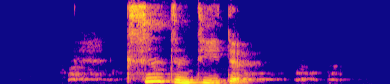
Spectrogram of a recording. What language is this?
Kabyle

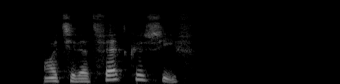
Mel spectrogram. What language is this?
Western Frisian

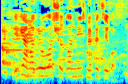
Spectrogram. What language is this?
Georgian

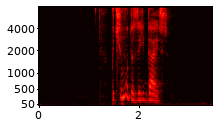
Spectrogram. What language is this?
Russian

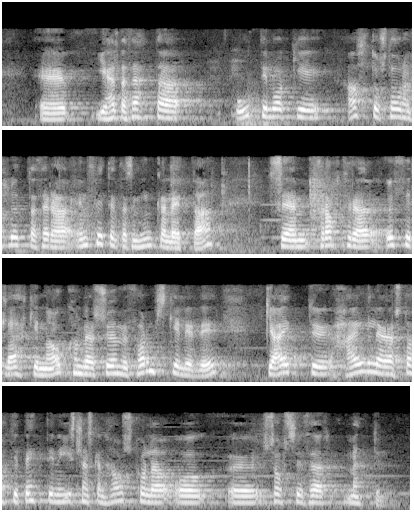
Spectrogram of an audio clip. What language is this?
Icelandic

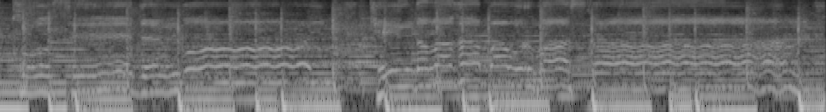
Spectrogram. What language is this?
Kazakh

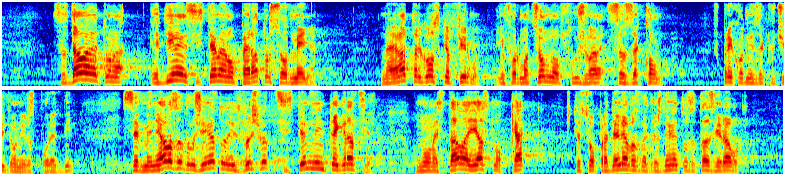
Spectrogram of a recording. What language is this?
Bulgarian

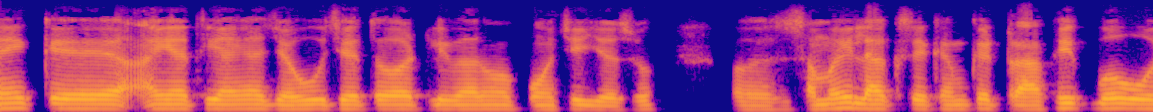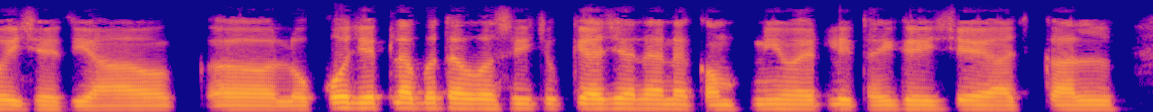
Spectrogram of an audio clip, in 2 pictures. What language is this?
Gujarati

